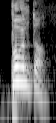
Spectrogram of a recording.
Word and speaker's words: punto: Punto. That sounds like No, Punto. The N is silent a little bit.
